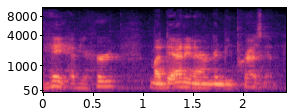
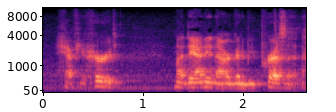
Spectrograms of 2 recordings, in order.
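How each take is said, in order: First: Mock proud young Texan, rushed; a second, more committed take; imitating young George W. Bush. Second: Mock boastful young Texan, rushed; quick mock announcement, a bit breathless; imitating young George W. Bush. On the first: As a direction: brag it table to table, fast. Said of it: "That was what I was going for there". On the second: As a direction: blurt it out like an excited young heir. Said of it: "let me try that again".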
